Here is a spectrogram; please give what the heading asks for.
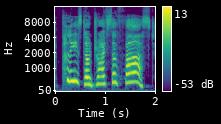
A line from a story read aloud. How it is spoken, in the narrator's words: begged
